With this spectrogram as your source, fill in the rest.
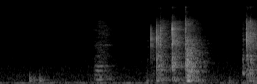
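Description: Mahjong tiles clack and clatter against each other on a table.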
